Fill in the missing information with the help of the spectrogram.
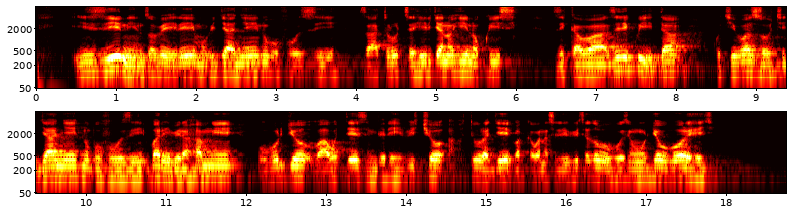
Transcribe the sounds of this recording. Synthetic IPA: izininzo̞βe̞ɾemuβiɾɟaːɲe̞nuβuvuːzi | zaːtuɾut͡se̞ɦiɾɟano̞ɦiːno̞kwiːsi̥ | z̥ikaβaziɾikwiːta | kuciβazo̞ciɟaːɲe̞n̥uβuvuːziβaɾeβeɾaɦamŋe̞ | uβuɾɟo̞βaβute̞ːzimbe̞ɾe̞βiɾco̞ʔaβatuːɾaɟe̞βakaβanaseɾivisezoβuvuːzimuβuɾɟo̞βuβo̞ːɾo̞he̞je

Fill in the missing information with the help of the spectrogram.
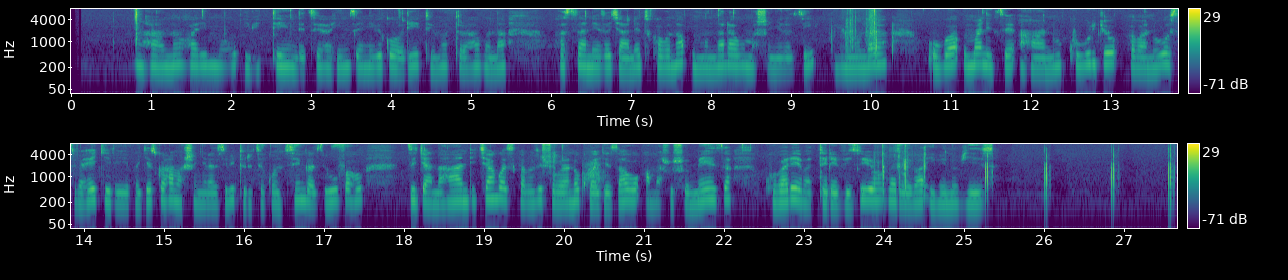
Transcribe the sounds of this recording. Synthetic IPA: ahaːnhuhaɾimo̞iβitinde̞t͡se̞ɦahiːnze̞niβiɡo̞ɾituimotuɾahaβo̞na | hasane̞ːzacaːne̞tu̥kaβo̞naumunaɾawamaʃoɲaɾazi | ujumunaɾa | uβaʔumanit͡se̞ʔahaːn̥hukʰuβuɾɟo̞aβaːn̥huβo̞ːse̞βaɦe̞ɟe̞ɾe̞je̞βaɟe̞zɡweɦamaʃeɲaɾaziβituɾit͡se̞kuːnt͡siːŋɡaziwuvaɦo̞ | z̥iɟaːnaɦaːndicaːŋɡwazikaβaziʃo̞βo̞ɾano̞kuβaɟe̞zaho̞ʔamaʃuʃo̞me̞ːza | kʰuβaɾe̞ːβate̞ɾe̞vizijo̞βaɾe̞ːβaʔiβiːn̥huβjiːzḁ

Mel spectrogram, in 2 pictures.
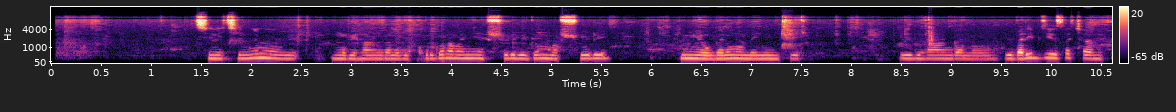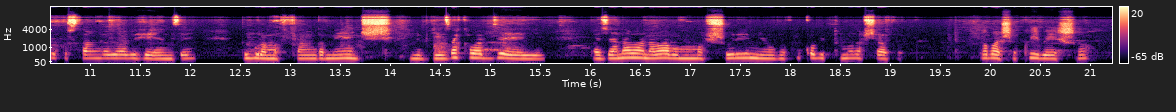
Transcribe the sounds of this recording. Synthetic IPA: cinucimɲe | muβiɦaːŋɡano̞βikʰo̞ɾɡwanaβaɲe̞ʃuːɾiβiɟamumaʃuːɾi | jimɲuːŋɡanomume̞ɲiɲʒiɾa | iβiβiɦaːŋɡano̞βiβaɾib̚ɟiːzacaːnekukusaːŋɡaβijaβiɦe̞ːnze̞ | βiɡuɾamafɾaːŋɡame̞ːnʃi̥ | nibɟiːzakaβabɟe̞ːji | βazanaβaːnaβaːβo̞mumaʃuːɾijimɲuːŋɡakuko̞βitumaβaʃaːka | βaβaʃakwiːβeʃa

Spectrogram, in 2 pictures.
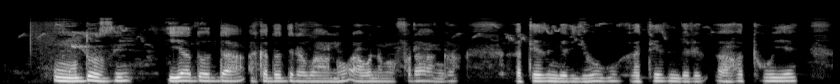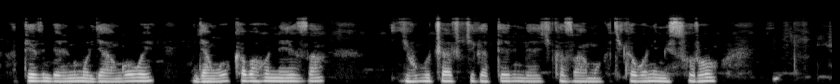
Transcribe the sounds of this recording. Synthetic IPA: umudo̞zi | jado̞daːkado̞de̞ɾaβaːn̥huaβo̞namafaɾaːŋɡaːɡ̥ate̞ːzimbe̞ɾeiɟihuɡuaɡatʰe̞zimbe̞ɾeahatʰuːje̞ate̞ːzimbe̞ɾe̞numuɾɟaːŋɡo̞we̞ | umuɾɟaːŋɡowukʰaβaɦo̞ne̞ːza | iɟihuɡut͡ʃaːt͡ʃu̥ciɡate̞ːɾimbe̞ɾeci̥kazaːmukḁci̥kʰaβo̞nimiso̞ɾo̞

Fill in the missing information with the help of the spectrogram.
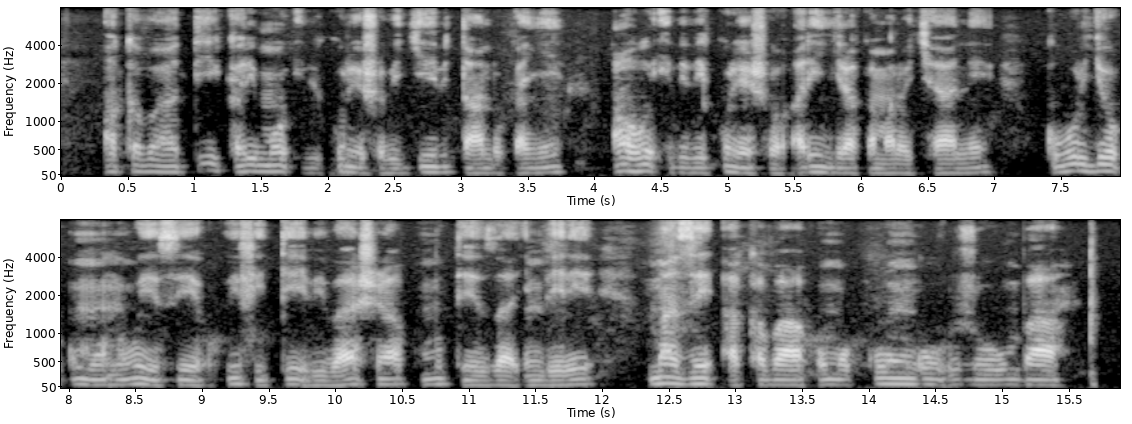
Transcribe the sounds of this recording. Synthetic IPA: akaβaːtikaɾimo̞ʔiβiko̞ɾe̞ːʃo̞βiɟije̞βitaːndukaɲe̞ | aho̞ʔiβiβiko̞ɾe̞ːʃo̞ʔaɾiːɲɟiɾakamaɾo̞caːne̞ | kuβuɾɟo̞ʔumuːn̥huwe̞ːse̞uβifite̞iβiβaːʃakumutʰe̞ːzaimbe̞ɾe̞ | maze̞akʰaβaumukuːŋɡuʒuːmba

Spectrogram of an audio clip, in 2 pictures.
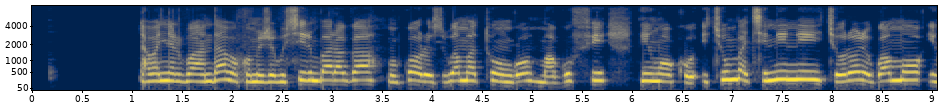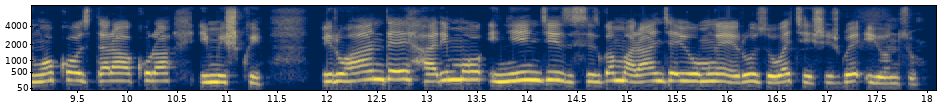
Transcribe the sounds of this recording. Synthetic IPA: aβaɲaɾɡwaːndaβako̞me̞ʒe̞ɡuçiɾimbaɾaɡamub̚ɡo̞ːɾo̞zibɡamatuːŋɡo̞maɡufin̥hiŋ̥ho̞kʰo̞ʔicuːmbacininico̞ːɾo̞ɾe̞ɡwamo̞ʔiŋ̥ho̞ko̞zitaɾaːhakuɾaimiʃkwiː | ɾuhaːnde̞haɾimo̞ʔiɲiːɲɟizisizɡwamaɾaːɲɟe̞juːmŋe̞ːɾuzuːβaciʃiʒɡwe̞ʔijo̞nzu

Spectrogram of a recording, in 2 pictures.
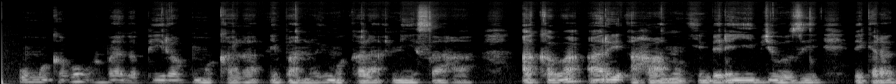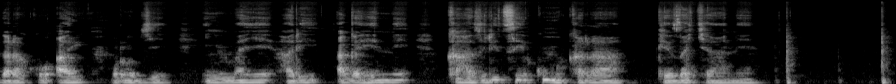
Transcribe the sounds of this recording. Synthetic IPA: umuɡaβo̞waːmbajaɡapiːɾakumukʰaɾanipaːn̥ojumukʰaɾanisahaː | kʰaβaːɾiʔahaːn̥huʔimbe̞ɾe̞jiːbɟuːziβiɡaɾaɡaɾakʰo̞ʔaɾiumuɾo̞bjeiɲumaje̞haɾiaɡaɦe̞ne̞kʰaɦaziɾit͡se̞kumukʰaɾḁ | ke̞ːzacaːne̞

